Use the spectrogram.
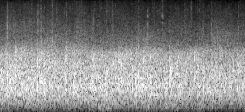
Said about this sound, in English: Thank you so much. We are now, oh yeah, a very good round of applause. Isn't that amazing?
